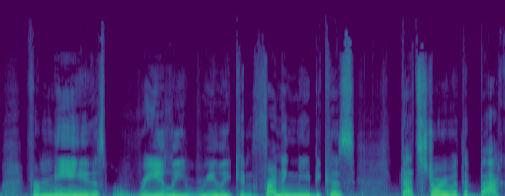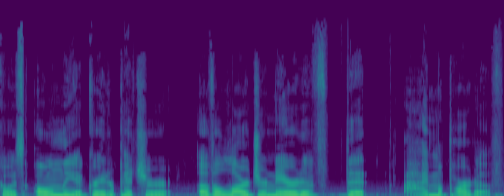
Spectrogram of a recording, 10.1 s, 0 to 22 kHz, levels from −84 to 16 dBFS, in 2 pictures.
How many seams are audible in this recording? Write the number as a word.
one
